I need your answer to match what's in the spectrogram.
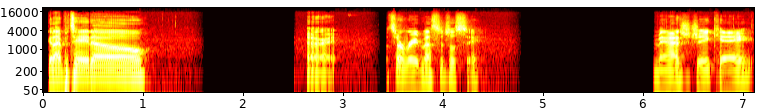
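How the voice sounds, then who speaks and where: A man's voice: medium pitch, fairly bright tone, no room sound. A man hosting a livestream, chatting informally and jokingly with his viewers into a close microphone. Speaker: live streamer, host. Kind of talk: casual livestream chat with viewers.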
